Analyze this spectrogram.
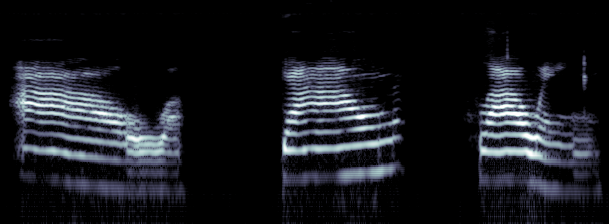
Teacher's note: it's a diphthong because your mouth moves two different ways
